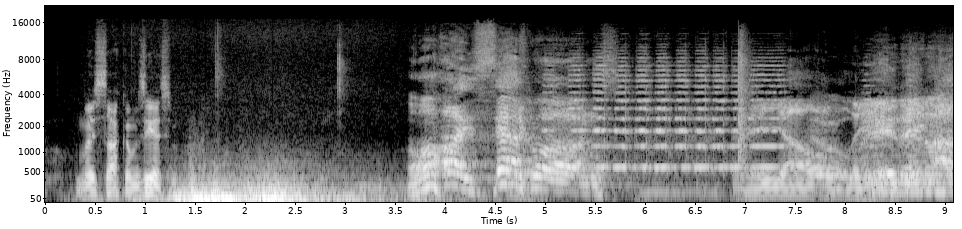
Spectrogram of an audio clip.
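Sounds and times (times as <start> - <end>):
speech: 0.3 - 1.6, 3.6 - 5.7, 7.4 - 9.0
thunder rumbling on the bank of the Gauja river: 0.8 - 4.9.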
